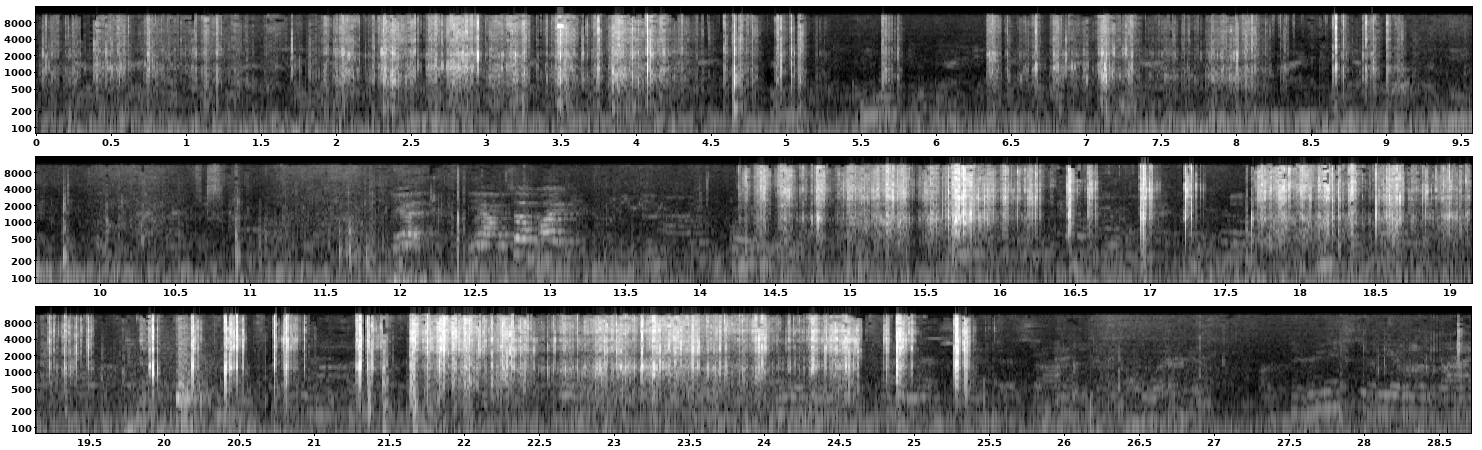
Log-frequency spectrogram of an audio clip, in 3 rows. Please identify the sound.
fondling a lot of nuts and bolts and dropping them into their plastic box, part 2
one in a series of recordings taken at a hardware store in palo alto.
